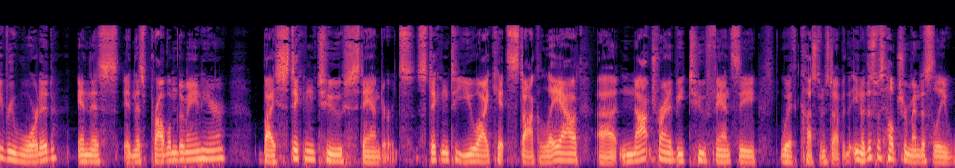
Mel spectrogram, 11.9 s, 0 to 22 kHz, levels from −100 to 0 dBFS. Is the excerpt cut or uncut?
cut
